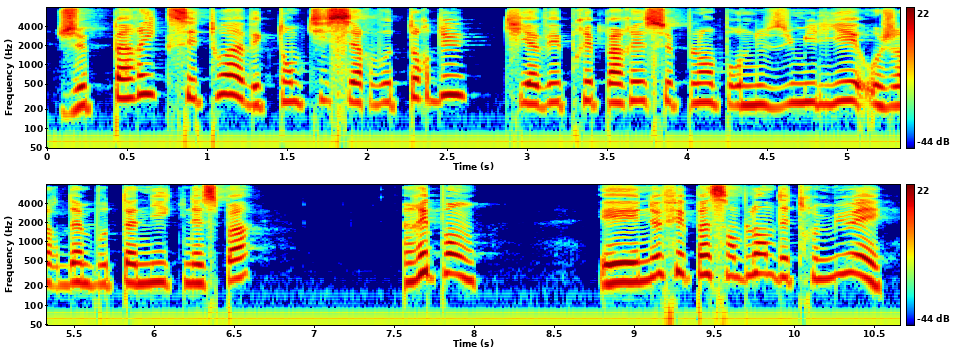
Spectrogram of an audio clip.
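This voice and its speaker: A woman's voice: high-pitched, moderate pace, fairly bright tone, no room sound, clean studio sound, voice pushed up. A woman doing a taunting teenage bully boy. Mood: menaçant. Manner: taunting, aggressive.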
